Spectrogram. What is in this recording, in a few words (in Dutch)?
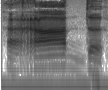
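"raadde", Dutch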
